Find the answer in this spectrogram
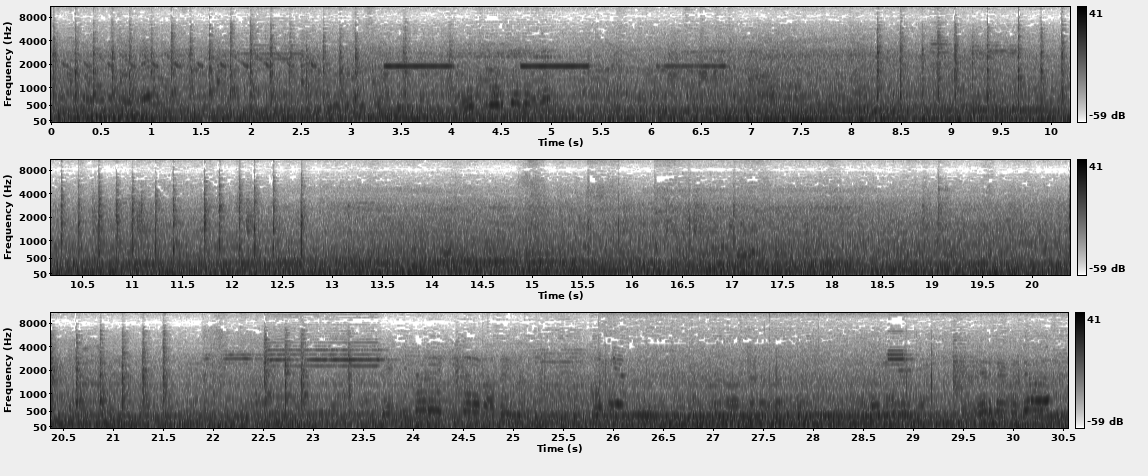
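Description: Metal spatula clattering rapidly on a flat iron griddle as minced mutton and brain (keema guttala) is chopped and mixed, the clatter thinning out about halfway through, over street traffic and voices. Three short high beeps come about four seconds in.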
